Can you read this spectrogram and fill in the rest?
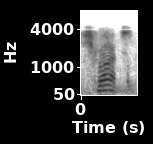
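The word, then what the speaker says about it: Schwarz: It was designed to be a showcase fight and a mismatch because Tom, his name is pronounced Schwartz, the German pronunciation, which I tried to get, you know, on the conference call for the media.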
